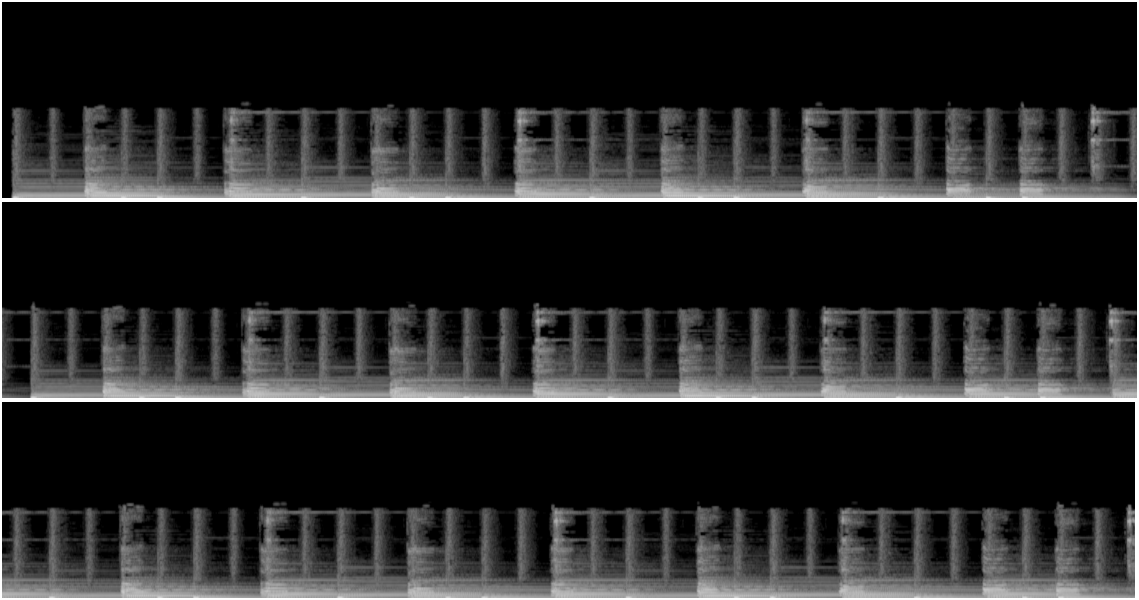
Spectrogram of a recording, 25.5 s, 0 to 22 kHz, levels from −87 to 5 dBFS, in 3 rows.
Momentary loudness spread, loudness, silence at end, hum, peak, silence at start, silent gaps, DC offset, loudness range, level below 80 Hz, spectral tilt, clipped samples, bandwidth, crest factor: 8 LU; -22 LUFS; 0 s; none; -2 dBFS; 0.1 s; none; under 0.1%; 1 LU; -26 dBFS; -6 dB/octave; under 0.1%; 11 kHz; 18 dB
